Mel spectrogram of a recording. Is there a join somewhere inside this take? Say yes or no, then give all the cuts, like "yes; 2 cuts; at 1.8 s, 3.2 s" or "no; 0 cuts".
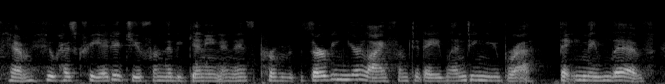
yes; 1 cut; at 4.1 s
